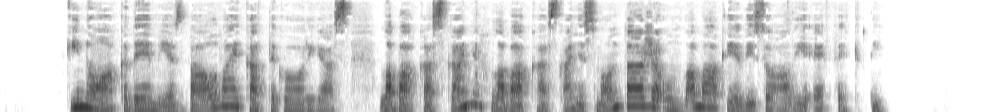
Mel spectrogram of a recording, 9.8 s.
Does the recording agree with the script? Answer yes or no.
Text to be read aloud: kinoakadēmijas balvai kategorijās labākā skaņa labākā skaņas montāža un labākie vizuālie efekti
yes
